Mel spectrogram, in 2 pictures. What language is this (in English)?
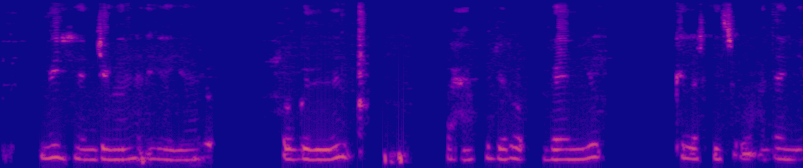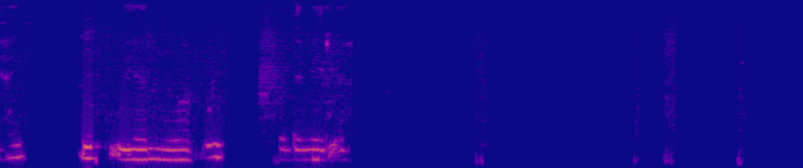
Somali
